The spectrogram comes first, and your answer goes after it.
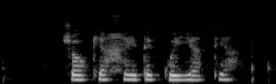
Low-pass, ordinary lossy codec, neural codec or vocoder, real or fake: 10.8 kHz; MP3, 48 kbps; vocoder, 44.1 kHz, 128 mel bands every 256 samples, BigVGAN v2; fake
